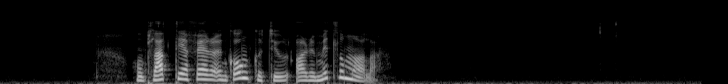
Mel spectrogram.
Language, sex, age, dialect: Faroese, female, 36-60, Norðurstreymoy/Eysturoy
